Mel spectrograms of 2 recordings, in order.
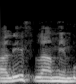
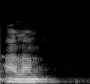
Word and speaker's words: Alif Lam Mim: Ketika Allah mengatakan alif lam mim, kita bacanya satu-satu alif lam mim, bukan kita baca alam. Ini bacanya alif lam mim. Bukan alam bukan alim, bukan alam ya.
